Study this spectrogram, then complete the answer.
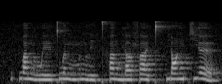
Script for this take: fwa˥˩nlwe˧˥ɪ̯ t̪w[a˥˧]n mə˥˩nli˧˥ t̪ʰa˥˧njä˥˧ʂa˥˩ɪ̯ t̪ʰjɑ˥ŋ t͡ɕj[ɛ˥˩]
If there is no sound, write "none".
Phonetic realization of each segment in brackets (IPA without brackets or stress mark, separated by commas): ə˥˧, ɛ˥˩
